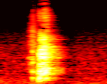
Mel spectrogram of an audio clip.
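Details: Single short, loud bark from a Siberian Husky protesting in a small room while its owner scolds it over a secretly eaten shrimp cutlet.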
